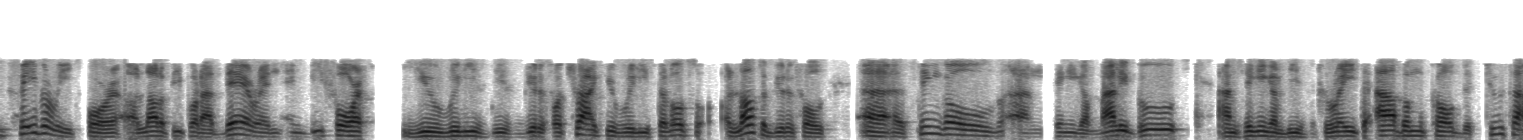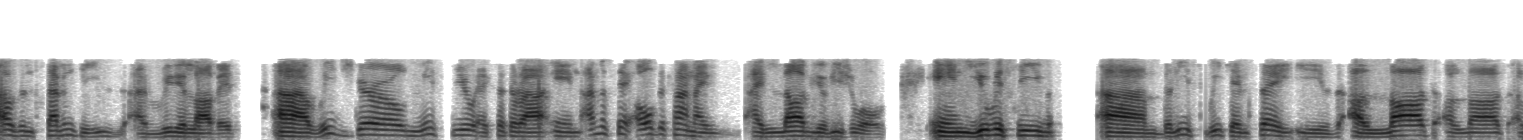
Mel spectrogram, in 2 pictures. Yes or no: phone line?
yes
